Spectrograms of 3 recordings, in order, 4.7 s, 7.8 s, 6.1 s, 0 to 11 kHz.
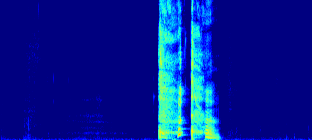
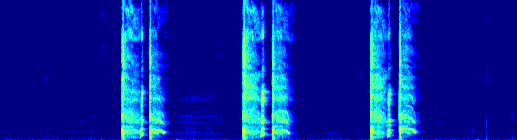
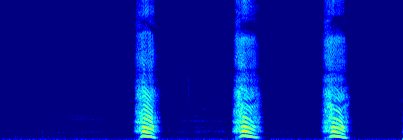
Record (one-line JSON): {"cough_length": "4.7 s", "cough_amplitude": 15816, "cough_signal_mean_std_ratio": 0.27, "three_cough_length": "7.8 s", "three_cough_amplitude": 20026, "three_cough_signal_mean_std_ratio": 0.29, "exhalation_length": "6.1 s", "exhalation_amplitude": 5279, "exhalation_signal_mean_std_ratio": 0.28, "survey_phase": "beta (2021-08-13 to 2022-03-07)", "age": "45-64", "gender": "Female", "wearing_mask": "No", "symptom_cough_any": true, "symptom_runny_or_blocked_nose": true, "symptom_abdominal_pain": true, "symptom_fatigue": true, "symptom_onset": "12 days", "smoker_status": "Never smoked", "respiratory_condition_asthma": false, "respiratory_condition_other": false, "recruitment_source": "REACT", "submission_delay": "1 day", "covid_test_result": "Negative", "covid_test_method": "RT-qPCR", "influenza_a_test_result": "Negative", "influenza_b_test_result": "Negative"}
